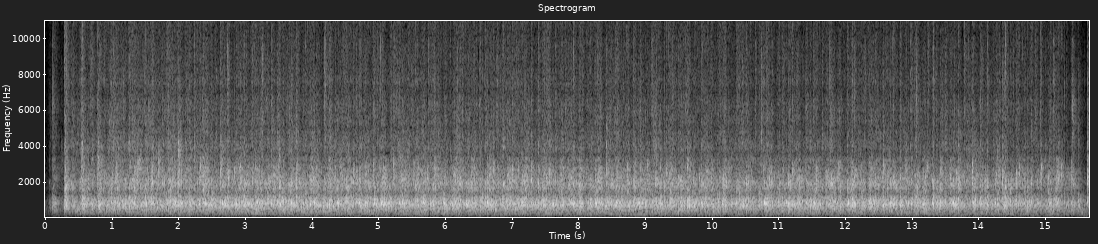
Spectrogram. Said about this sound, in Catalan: I per això els demano per ells un aplaudiment. No per mi, per ells, perquè són ells qui han fet possible aquesta trajectòria.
